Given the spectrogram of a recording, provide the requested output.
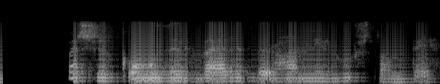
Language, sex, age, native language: Icelandic, male, 11, Icelandic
